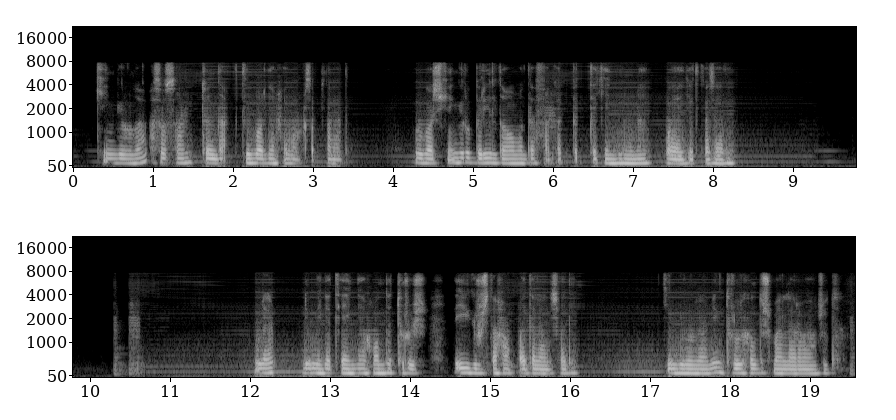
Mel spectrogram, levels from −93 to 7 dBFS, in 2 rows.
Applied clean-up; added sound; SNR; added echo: neural separator model SepFormer DNS4.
